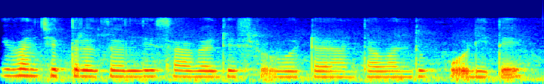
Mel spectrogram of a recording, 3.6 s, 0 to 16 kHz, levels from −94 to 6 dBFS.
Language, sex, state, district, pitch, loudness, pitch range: Kannada, female, Karnataka, Bidar, 235 Hz, -18 LUFS, 225-245 Hz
